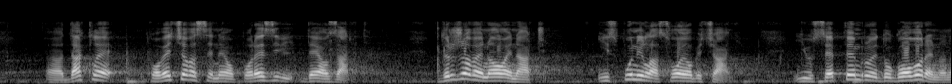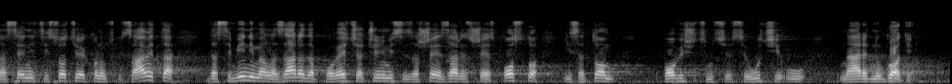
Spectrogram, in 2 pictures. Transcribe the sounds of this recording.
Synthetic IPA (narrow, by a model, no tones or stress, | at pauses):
d̪akle̞po̞ʋe̞t͡ɕaʋase̞ne̞opo̞ɾeziʋid̪eoza̰ɾa̰d̪e̥ | d̪r̩ʒaʋaje̞nao̞ʋajna̰ːt͡ʂin | ispunilˠasʋo̞jeobet͡ɕa̰ːɲe̞ | iusep̚t̪eːmbɾuje̞d̪oɡo̞ʋo̞ɾe̞no̞nasje̞d̪mit̪siso̞t̪sioeko̞nomskoɡ̥saːʋje̞t̪a | d̪ase̞minimalˠnazaːɾad̪apo̞ʋe̞t͡ɕat͡ʃinimise̞zaʃe̞ːszaːɾezʃe̞ːst̪̚po̞st̪o̞isat̪o̞ːm | po̞ʋiʃi̥t̪so̞mt͡ɕese̞uːt͡ɕiʔu | naːɾe̞d̪nuɡo̞d̪inu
